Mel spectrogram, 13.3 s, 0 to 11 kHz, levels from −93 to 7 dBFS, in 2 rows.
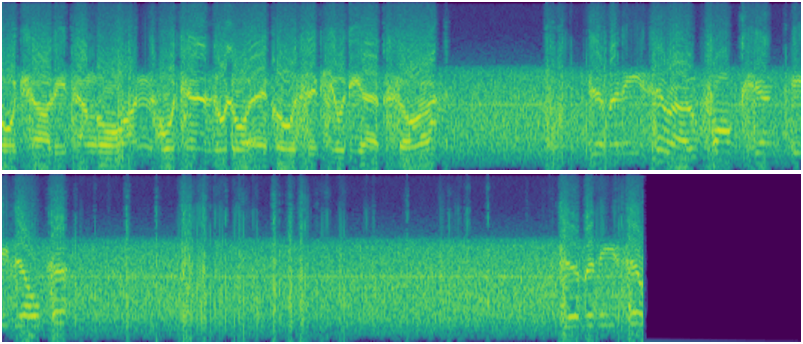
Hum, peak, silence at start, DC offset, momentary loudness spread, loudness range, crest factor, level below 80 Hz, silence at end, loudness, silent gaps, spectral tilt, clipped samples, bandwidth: none; 0 dBFS; 0 s; under 0.1%; 8 LU; 7 LU; 6 dB; -36 dBFS; 1.3 s; -5 LUFS; none; -2.5 dB/octave; 5%; 11 kHz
